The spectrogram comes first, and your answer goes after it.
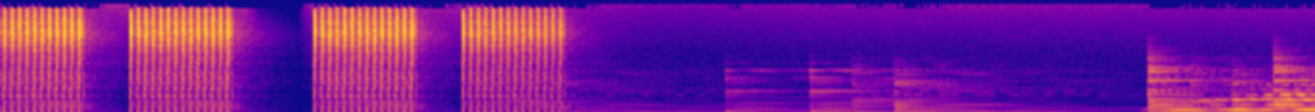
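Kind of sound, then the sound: sound effect, gunfire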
